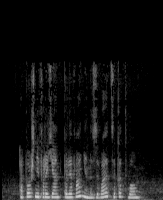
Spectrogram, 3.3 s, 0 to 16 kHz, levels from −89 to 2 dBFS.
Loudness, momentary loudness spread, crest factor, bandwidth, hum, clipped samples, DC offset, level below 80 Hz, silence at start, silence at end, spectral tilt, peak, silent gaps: -26 LUFS; 7 LU; 14 dB; 11.5 kHz; none; under 0.1%; under 0.1%; -60 dBFS; 0.4 s; 0.45 s; -5 dB/octave; -12 dBFS; none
